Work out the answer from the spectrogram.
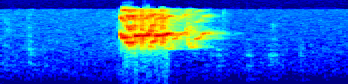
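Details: A single loud, harsh, grating screech lasting under half a second from one of two pet rosy-faced lovebirds huddled together at an entrance.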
